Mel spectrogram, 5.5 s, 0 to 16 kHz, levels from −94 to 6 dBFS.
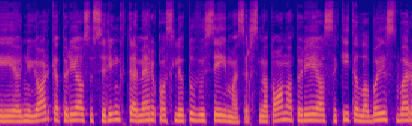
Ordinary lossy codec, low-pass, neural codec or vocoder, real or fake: Opus, 32 kbps; 14.4 kHz; vocoder, 44.1 kHz, 128 mel bands every 512 samples, BigVGAN v2; fake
